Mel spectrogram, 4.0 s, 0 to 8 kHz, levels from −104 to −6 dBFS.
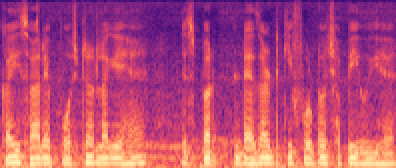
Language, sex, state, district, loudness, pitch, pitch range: Hindi, male, Uttar Pradesh, Lalitpur, -15 LUFS, 100 Hz, 95-105 Hz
